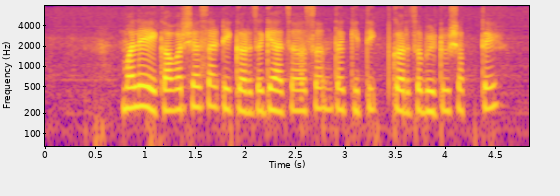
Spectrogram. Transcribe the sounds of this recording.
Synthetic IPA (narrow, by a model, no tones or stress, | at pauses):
məleːkaʋəɾʂasaʈiːkəɾd͡zəɡʱjat͡səəsənt̪əkit̪iːkəɾd͡zəbʱeʈuːɕək̚t̪e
